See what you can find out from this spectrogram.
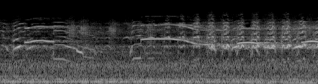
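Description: Harsh, strained gull screeches outside a bedroom window at 6:15 in the morning rise and fall in long overlapping wails, loud and continuous over a low steady background hum, with no talking.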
